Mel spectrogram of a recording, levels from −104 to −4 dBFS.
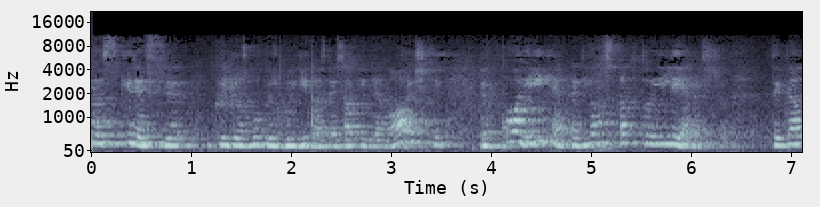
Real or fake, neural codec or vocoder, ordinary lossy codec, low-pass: fake; autoencoder, 48 kHz, 128 numbers a frame, DAC-VAE, trained on Japanese speech; MP3, 48 kbps; 19.8 kHz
